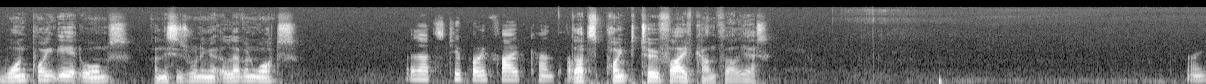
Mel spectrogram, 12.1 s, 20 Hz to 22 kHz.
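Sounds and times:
soft low thump: 9.4s - 9.6s.

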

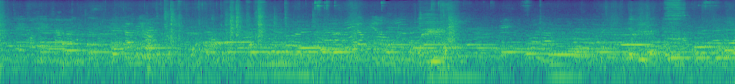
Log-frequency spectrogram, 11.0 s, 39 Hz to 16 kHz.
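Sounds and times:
shoppers' voices: 0.0s - 11.0s.

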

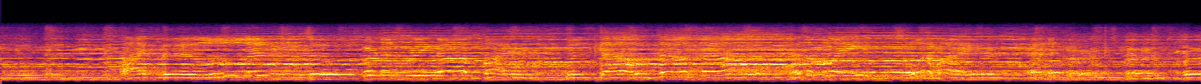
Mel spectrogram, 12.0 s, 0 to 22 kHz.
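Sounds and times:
country band with orchestra: 0.0s - 12.0s
guitar: 0.0s - 12.0s.

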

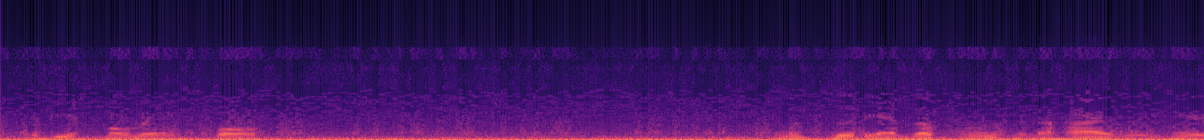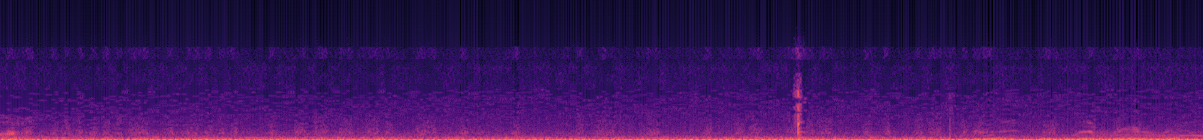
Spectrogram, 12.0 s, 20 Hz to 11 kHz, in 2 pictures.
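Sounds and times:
car engine running: 0.0s - 12.0s
sharp click: 9.9s - 10.9s.

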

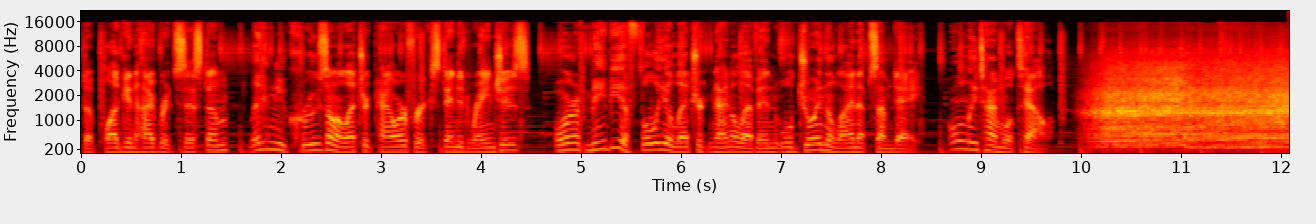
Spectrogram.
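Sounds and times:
car engine running loud: 10.0s - 12.0s.

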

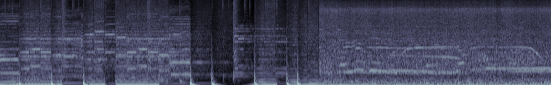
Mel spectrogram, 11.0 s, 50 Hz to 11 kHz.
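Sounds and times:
people whooping and cheering: 6.6s - 11.0s.

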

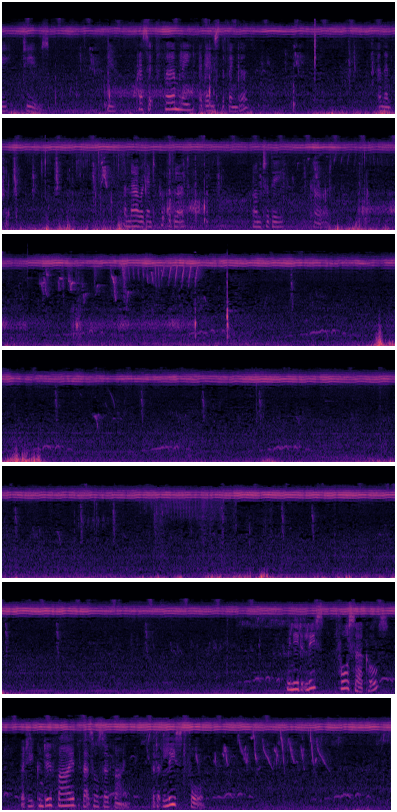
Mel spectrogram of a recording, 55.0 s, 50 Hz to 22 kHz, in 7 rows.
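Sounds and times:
insects chirping: 0.0s - 54.9s.

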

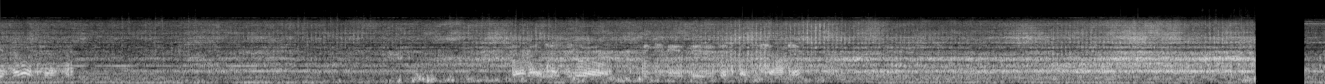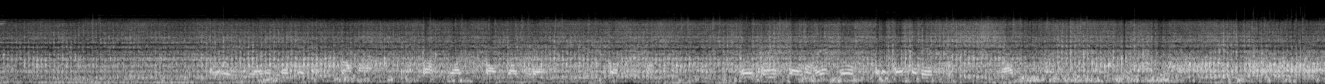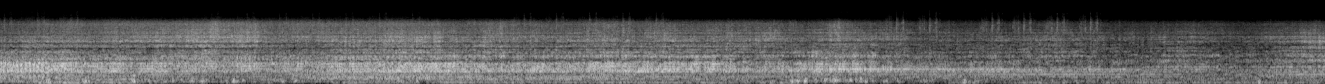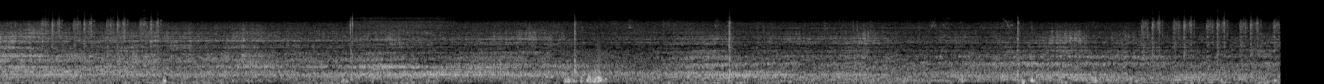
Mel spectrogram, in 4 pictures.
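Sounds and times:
helicopter turbine whine: 0.0s - 52.6s
main rotor beating: 0.0s - 52.6s.

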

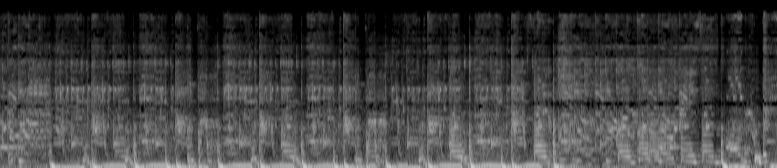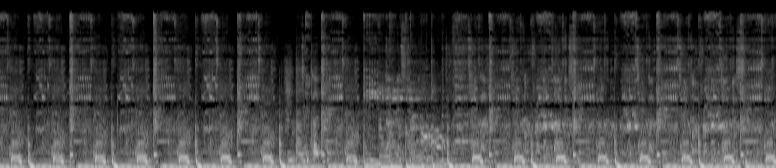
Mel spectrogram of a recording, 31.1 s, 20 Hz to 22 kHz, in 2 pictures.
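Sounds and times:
electronic bass music: 0.1s - 31.0s.

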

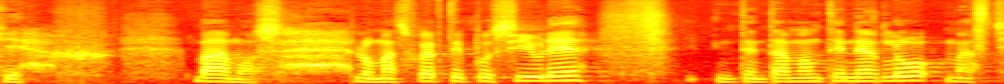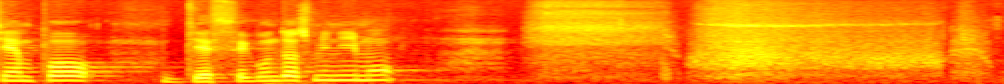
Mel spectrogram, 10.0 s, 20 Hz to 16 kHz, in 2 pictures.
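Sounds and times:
man breathing forcefully: 0.2s - 1.8s, 7.3s - 10.0s.

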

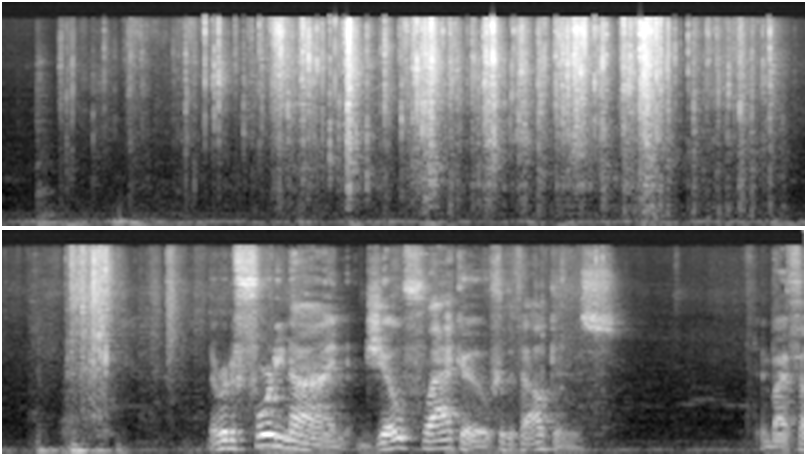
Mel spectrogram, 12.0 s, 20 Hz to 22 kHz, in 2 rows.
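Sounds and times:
foil wrapper crinkling and tearing: 0.4s - 6.0s.

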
